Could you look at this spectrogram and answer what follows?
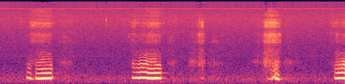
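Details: Sleeping shih tzu dog: slow, irregular tonal snoring sounds with each breath, about one every two seconds, in a quiet room: snoring.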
